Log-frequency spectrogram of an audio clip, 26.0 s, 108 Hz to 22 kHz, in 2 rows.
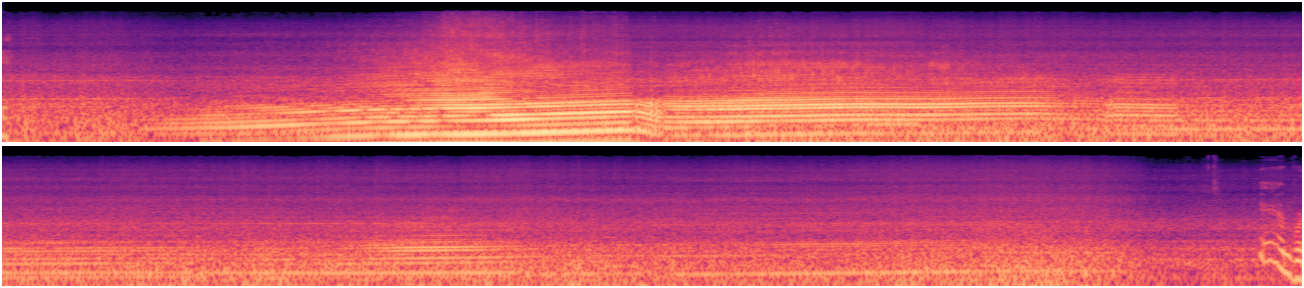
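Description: Honda CB650F's inline-four engine heard from the rider's seat. It accelerates with its pitch rising over a few seconds and a gear change about six seconds in, then holds a steady highway cruise under wind and road rush, easing off near the end.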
